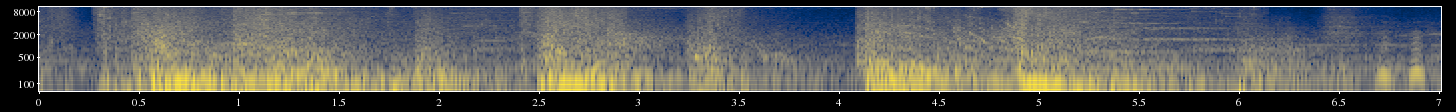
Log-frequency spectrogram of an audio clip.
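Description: Game spell effects whoosh and crash in loud bursts.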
